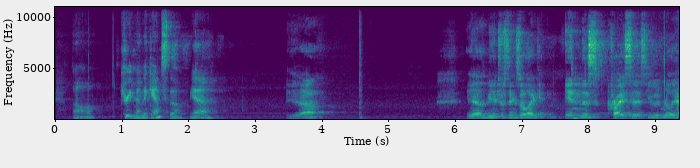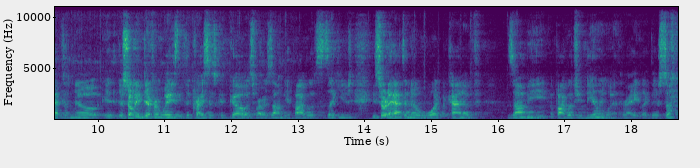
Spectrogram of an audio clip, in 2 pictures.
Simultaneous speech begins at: none

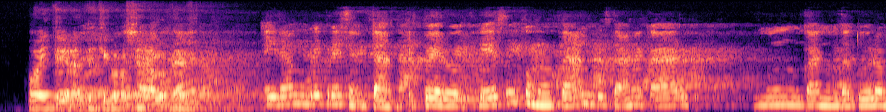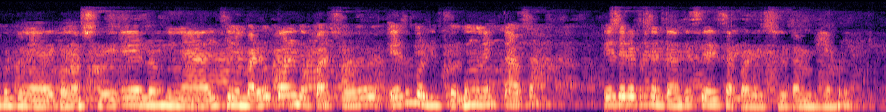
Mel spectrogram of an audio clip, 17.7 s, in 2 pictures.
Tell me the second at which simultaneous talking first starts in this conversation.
0.7 s

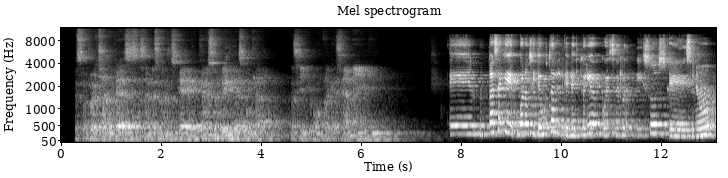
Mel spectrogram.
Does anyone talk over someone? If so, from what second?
none

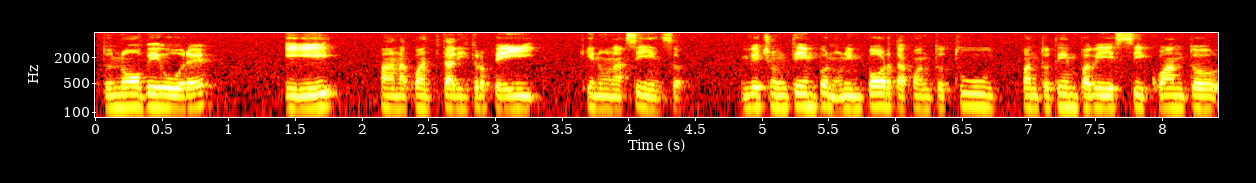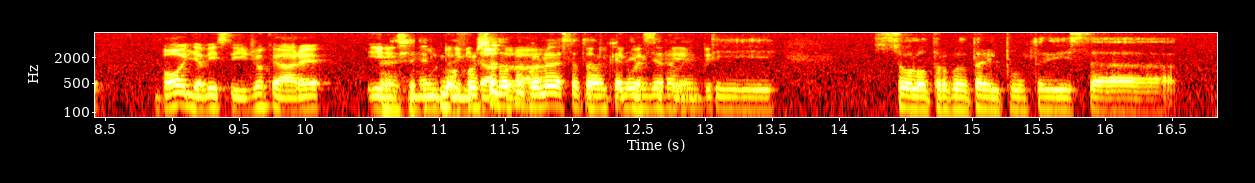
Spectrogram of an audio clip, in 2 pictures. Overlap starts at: 10.6 s

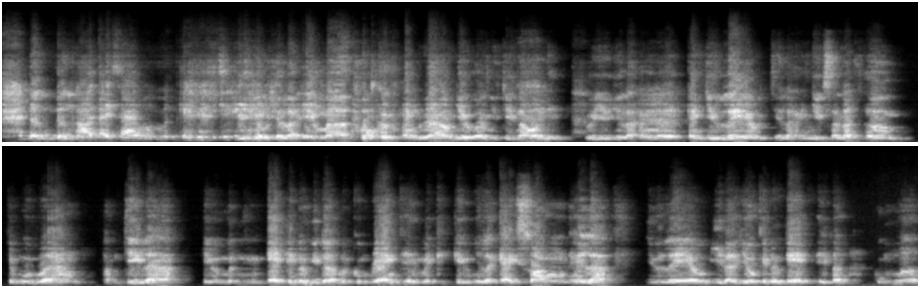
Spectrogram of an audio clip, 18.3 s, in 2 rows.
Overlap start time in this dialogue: 2.3 s

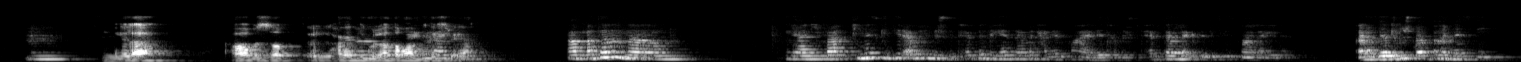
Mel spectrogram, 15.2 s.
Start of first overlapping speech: 3.5 s

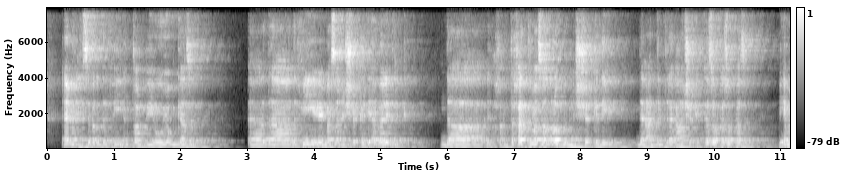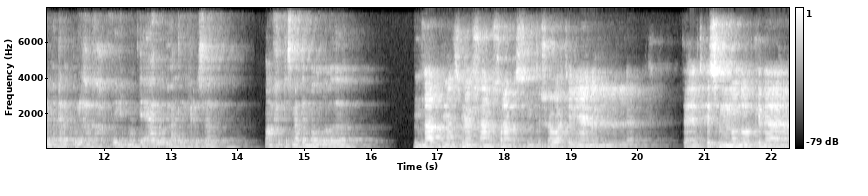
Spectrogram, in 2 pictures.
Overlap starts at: none

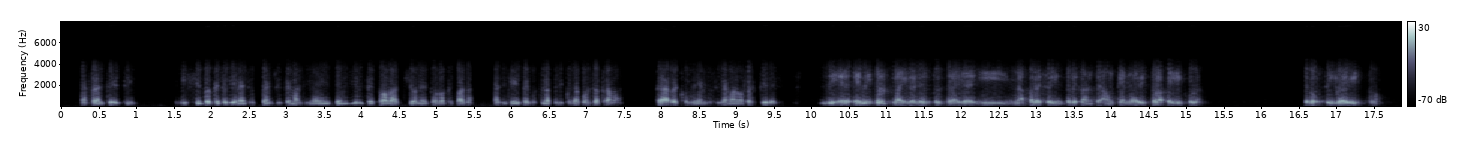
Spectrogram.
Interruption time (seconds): none

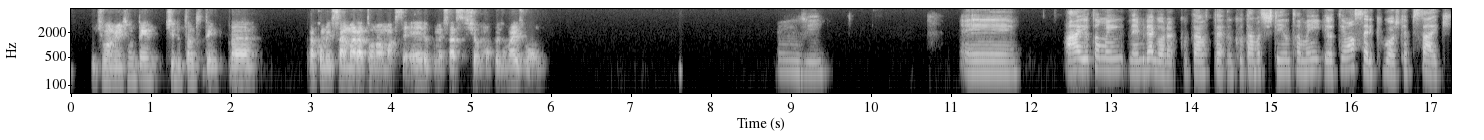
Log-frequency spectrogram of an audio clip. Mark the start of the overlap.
none

